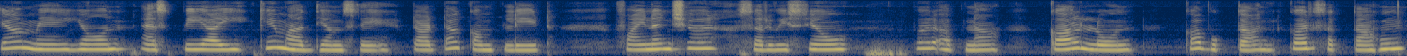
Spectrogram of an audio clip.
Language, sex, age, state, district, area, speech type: Hindi, male, 60+, Rajasthan, Jaipur, urban, read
